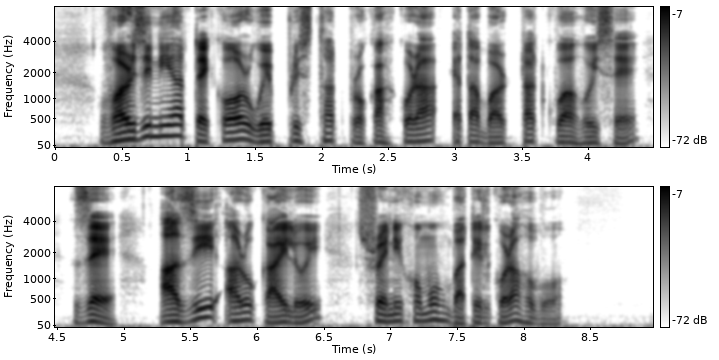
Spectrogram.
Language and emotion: Assamese, neutral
